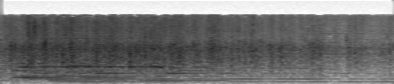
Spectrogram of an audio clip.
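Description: An audience applauds and acclaims during a worship service, a dense clapping that is loudest at first and then eases, over sustained, steady musical tones held underneath throughout.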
